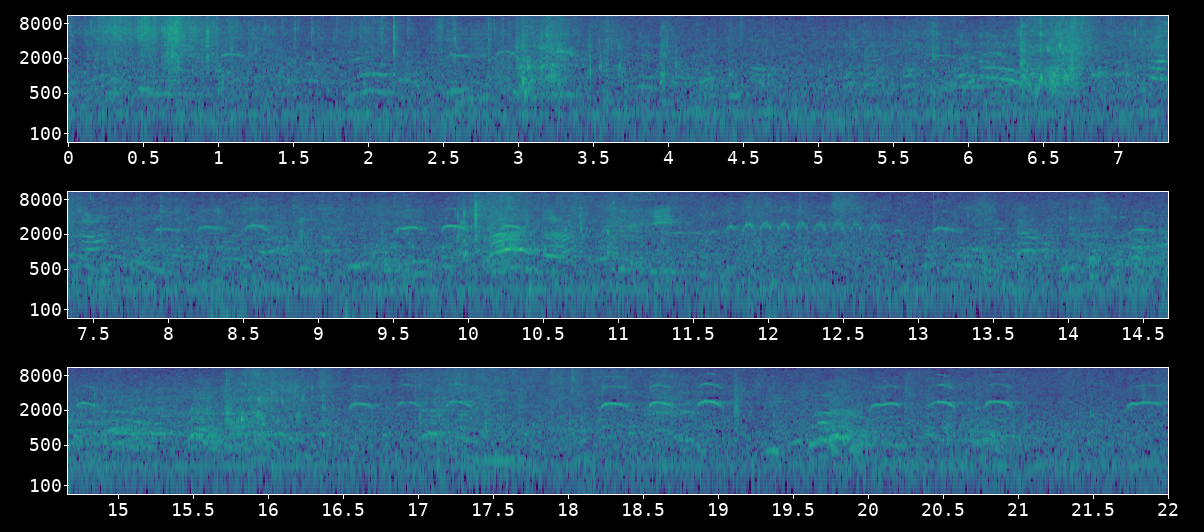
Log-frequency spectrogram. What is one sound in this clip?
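A cygnet peeps in short high chirps.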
